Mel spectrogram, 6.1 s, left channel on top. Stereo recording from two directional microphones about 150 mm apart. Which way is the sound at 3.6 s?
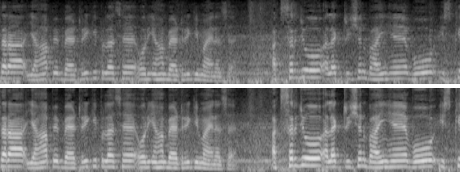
50° right (ahead or behind).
